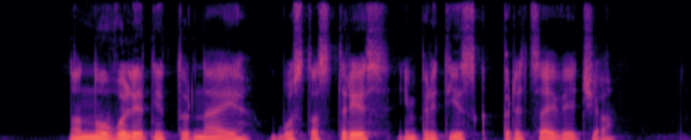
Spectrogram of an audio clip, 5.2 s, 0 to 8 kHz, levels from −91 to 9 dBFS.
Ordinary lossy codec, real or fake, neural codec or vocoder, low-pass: none; real; none; none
